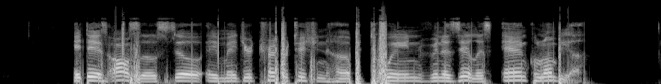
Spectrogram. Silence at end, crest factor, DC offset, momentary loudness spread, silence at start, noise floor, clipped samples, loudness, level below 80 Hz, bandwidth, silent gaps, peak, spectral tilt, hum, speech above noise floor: 0.75 s; 16 dB; under 0.1%; 6 LU; 0.75 s; -72 dBFS; under 0.1%; -15 LUFS; -30 dBFS; 16 kHz; none; 0 dBFS; -5 dB/octave; none; 58 dB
